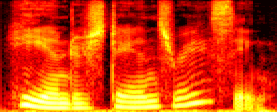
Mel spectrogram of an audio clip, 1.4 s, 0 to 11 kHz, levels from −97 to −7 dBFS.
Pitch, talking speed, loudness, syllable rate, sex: 180 Hz, 130 wpm, -17 LUFS, 4.7 syllables/s, female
